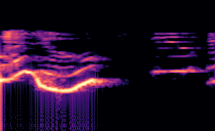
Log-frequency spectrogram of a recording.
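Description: A young boy's wordless, high-pitched vocalising: one long call that swoops up and then down, then after a short pause a shorter, steadier note near the end.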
